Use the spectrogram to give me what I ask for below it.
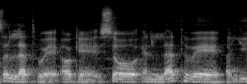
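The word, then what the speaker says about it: Lethwei: called l lith or something yeah you said leway leway right that's how you pronounce it leway okay so in leway you use uh all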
